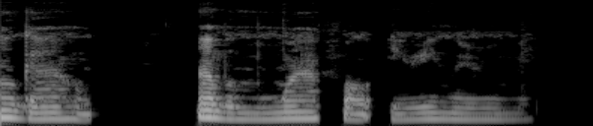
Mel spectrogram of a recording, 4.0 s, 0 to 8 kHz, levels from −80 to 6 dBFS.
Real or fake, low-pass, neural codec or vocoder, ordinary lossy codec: real; none; none; none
